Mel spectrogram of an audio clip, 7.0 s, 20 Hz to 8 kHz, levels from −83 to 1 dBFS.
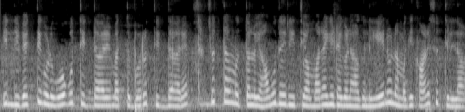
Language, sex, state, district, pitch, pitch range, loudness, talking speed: Kannada, female, Karnataka, Dakshina Kannada, 225 Hz, 205-250 Hz, -15 LUFS, 110 wpm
